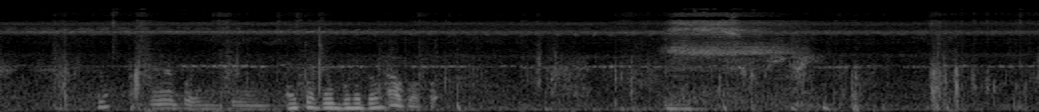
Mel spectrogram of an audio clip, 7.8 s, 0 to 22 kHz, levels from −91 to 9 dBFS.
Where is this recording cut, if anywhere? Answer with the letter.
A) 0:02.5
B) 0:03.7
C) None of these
C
